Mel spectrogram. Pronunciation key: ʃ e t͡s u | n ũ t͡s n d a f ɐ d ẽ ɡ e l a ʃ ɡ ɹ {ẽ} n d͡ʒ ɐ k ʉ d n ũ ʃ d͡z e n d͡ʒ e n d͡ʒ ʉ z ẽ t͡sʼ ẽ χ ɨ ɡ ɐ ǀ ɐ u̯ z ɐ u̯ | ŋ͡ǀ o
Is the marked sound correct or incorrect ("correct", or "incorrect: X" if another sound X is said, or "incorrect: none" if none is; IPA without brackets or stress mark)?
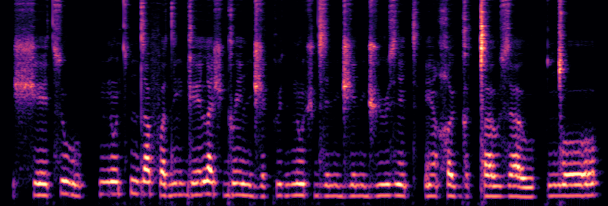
correct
